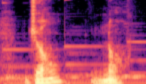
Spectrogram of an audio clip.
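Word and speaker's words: 종로: So jong plus ru. Yung first syllable natin nag-end siya, yung patchin niya is iyong, and then followed by the syllable na nag-uumpisa sa real, which is yung ro. So ano magiging basa dyan? Magiging jong no, jong no, jong no.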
